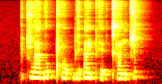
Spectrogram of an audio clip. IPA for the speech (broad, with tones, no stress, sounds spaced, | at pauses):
t͡ɕ w a˧ ɡ o˦ p̚ kʰ ɔ˨ p̚ ɡ e˦ ʔ a˧ j pʰ e˨ ʔ kʰ a˧ n t͡ɕ o˦ k̚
